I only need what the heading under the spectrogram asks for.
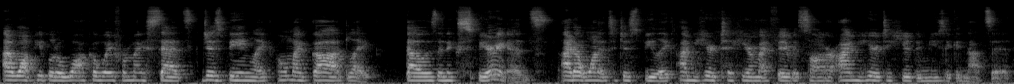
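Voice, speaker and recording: A woman's voice with an American accent, medium pitch, fairly even intonation and a fairly quick pace, over noticeable background noise. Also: hardly any pauses. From US West Coast, East Bay California. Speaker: DJ and artist. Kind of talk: casual interview.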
